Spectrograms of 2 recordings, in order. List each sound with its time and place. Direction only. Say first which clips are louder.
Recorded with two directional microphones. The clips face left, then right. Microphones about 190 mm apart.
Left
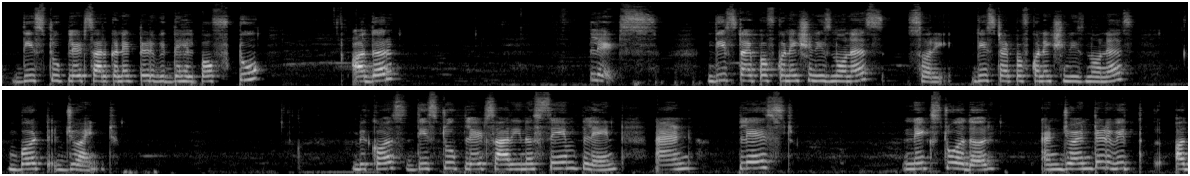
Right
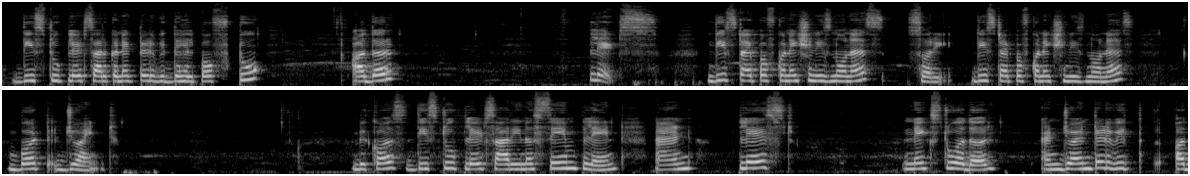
0.2 s speech: right 6 dB; 30° right (ahead or behind)
5.8 s a woman's voice: right 6 dB; 45° right (ahead or behind)
7.0 s speech: right 6 dB; 30° right (ahead or behind)
15.4 s speech: right 5 dB; 30° right (ahead or behind)
20.9 s speech: right 5 dB; 30° right (ahead or behind)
